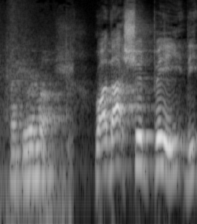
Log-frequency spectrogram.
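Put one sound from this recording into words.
A man speaks up close with animation.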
